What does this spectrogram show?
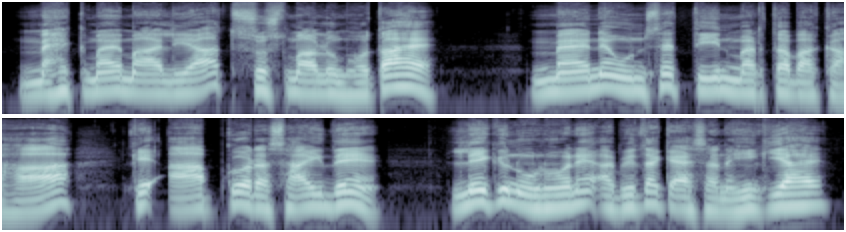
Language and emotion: Urdu, disgusted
